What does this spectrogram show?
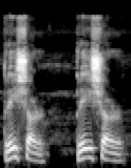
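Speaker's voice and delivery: بريشر said presher with sh; sh in pressure. Shown as a demonstration. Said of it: "هتنطق شين".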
